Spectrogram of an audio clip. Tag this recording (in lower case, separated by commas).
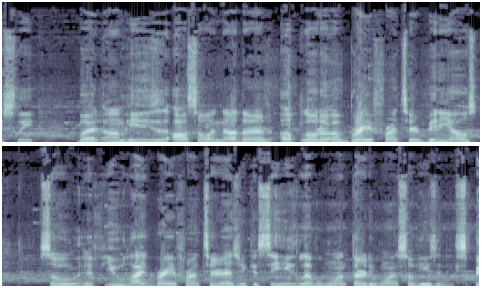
speech, music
